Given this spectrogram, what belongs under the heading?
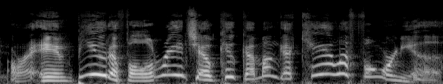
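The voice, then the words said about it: Put-on California gold character voice. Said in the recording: “I love doing the California gold voice. ... I'm just stealing from James Adomian”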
